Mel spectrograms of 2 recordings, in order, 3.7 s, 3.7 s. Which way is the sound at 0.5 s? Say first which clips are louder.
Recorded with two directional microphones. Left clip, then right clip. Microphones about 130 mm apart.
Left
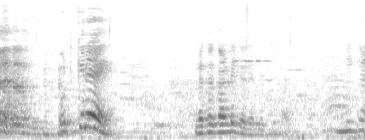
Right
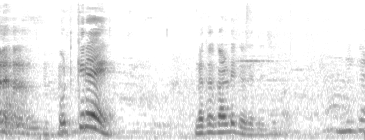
Right 4 dB; 65° right (ahead or behind).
